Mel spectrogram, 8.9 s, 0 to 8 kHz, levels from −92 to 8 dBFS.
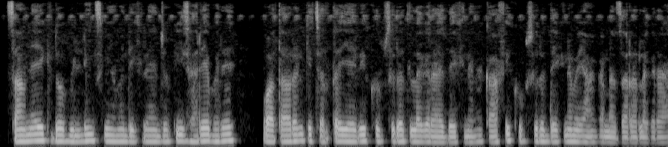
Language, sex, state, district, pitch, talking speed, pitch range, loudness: Hindi, male, Uttar Pradesh, Etah, 120 Hz, 220 wpm, 115-125 Hz, -24 LUFS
